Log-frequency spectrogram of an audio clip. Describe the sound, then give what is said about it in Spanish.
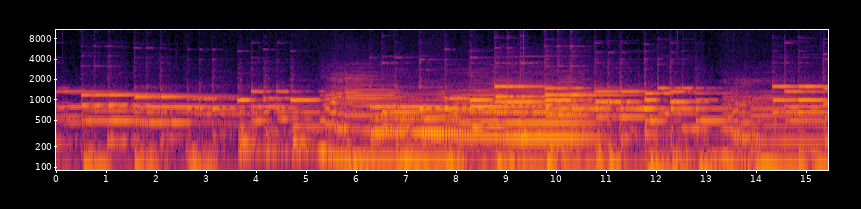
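An 1892 orchestral ballet dance piece is played from a recording. Steady low notes pulse under a sequence of bright, bell-like melodic tones, and the music runs continuously without talk. “pues traigo un ejemplo de Tchaikovsky, del Cascanueces. La mítica Dance of the Sugar Plum Fairy.”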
